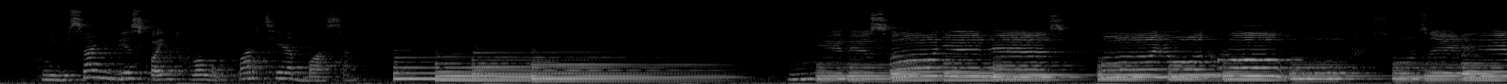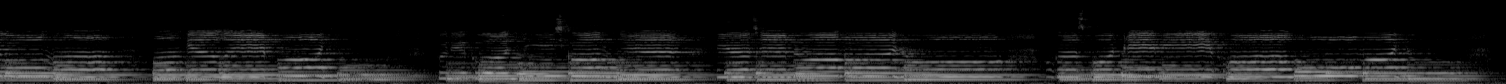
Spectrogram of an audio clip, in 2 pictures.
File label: bas; Nebesa nebes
